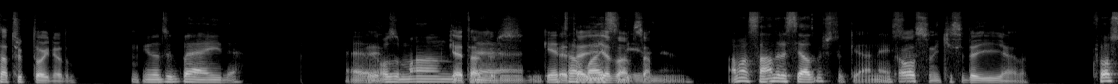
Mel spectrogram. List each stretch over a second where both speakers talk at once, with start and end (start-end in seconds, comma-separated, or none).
4.5-6.5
